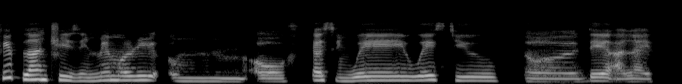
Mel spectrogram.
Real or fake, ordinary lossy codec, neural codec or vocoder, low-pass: fake; none; autoencoder, 48 kHz, 32 numbers a frame, DAC-VAE, trained on Japanese speech; 7.2 kHz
